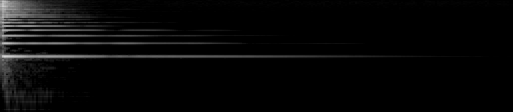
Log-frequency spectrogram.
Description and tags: Harpsichord recorded with overhead mics
instrument, Harpsichord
